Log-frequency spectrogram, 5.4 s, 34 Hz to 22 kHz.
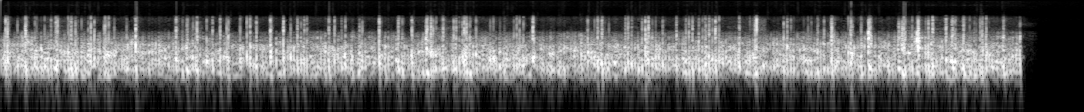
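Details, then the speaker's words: Ultrasound probe recording of a rolling bearing 8 dB above its 18.3 dB baseline, about 26–27 dB: harsh continuous crackling hiss, rougher than a healthy bearing; start of bearing failure per ISO. "esse daí ó 18 com oito eu já vou estar aí falando em alguma coisa de 26 27 decibéis né conforme a norma ISO eu já tenho início de falha"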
